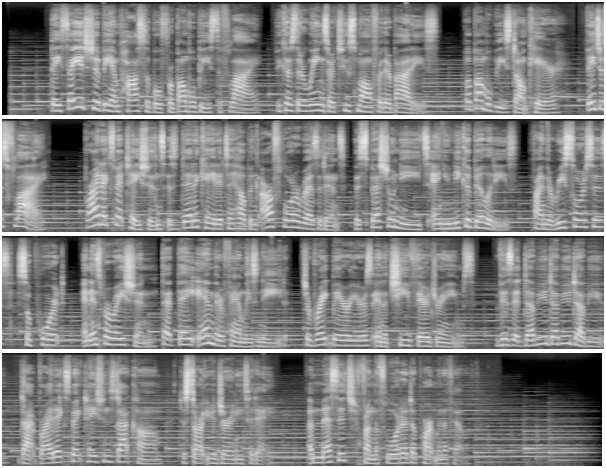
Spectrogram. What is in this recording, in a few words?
PSA Radio; bright expectations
